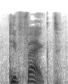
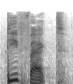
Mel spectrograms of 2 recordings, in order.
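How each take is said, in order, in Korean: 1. 강세는 두 번째 음절에 있습니다. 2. 강세는 첫 번째 음절에 있습니다. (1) "탈출하다. 동사일 때" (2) "발음을 두 개로 해요. defect, 뜻, 결점"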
